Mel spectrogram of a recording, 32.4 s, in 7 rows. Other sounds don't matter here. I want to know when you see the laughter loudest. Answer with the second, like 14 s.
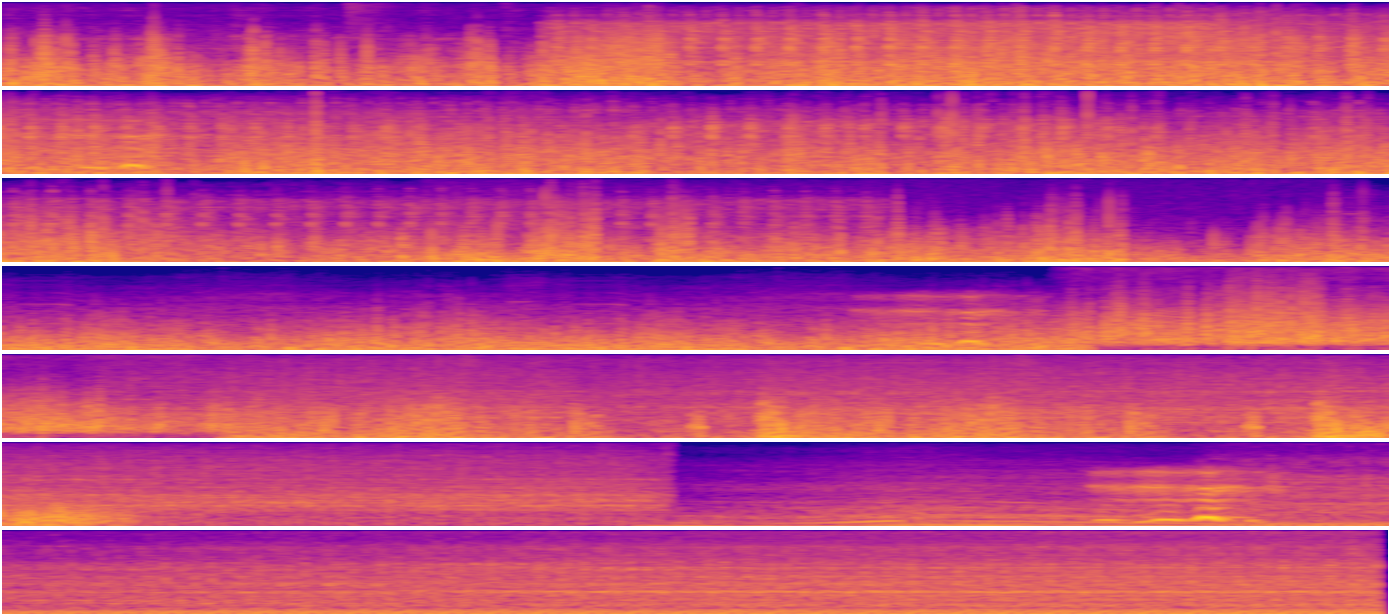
27 s.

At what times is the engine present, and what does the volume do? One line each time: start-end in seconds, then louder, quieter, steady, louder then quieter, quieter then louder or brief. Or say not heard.
1.8-12.3 quieter
18.9-32.3 louder.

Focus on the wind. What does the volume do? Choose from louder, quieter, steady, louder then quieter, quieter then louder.
steady.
